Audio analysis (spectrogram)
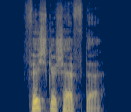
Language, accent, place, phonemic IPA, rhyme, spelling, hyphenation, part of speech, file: German, Germany, Berlin, /ˈfɪʃɡəˌʃɛftə/, -ɛftə, Fischgeschäfte, Fisch‧ge‧schäf‧te, noun, De-Fischgeschäfte.ogg
- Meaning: nominative/accusative/genitive plural of Fischgeschäft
